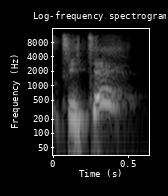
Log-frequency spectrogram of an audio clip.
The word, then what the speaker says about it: Tite: It's T-I-T-E is how it's spelt. – So it would be Tite. – It's Tite? – Tite, yeah. – It's not like with a Brazilian accent, it's not like Chiche or...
